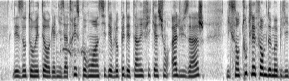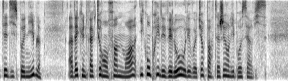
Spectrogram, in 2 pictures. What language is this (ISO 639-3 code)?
fra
